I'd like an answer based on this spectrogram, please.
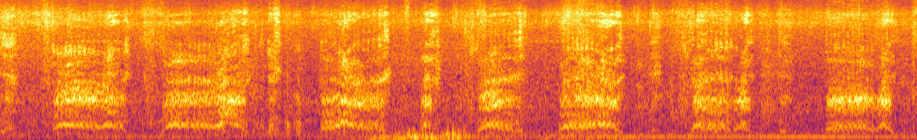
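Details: Dogs giving a series of harmonic barks roughly every second, with a steady low hum and a burst of low rumbling noise midway.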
